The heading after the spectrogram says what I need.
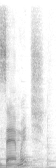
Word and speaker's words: sandwich: not handsome it's handsome take a moment to pronounce the following words that also have a silent d did you say badge Edge Wednesday and sandwich now repeat these sentences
